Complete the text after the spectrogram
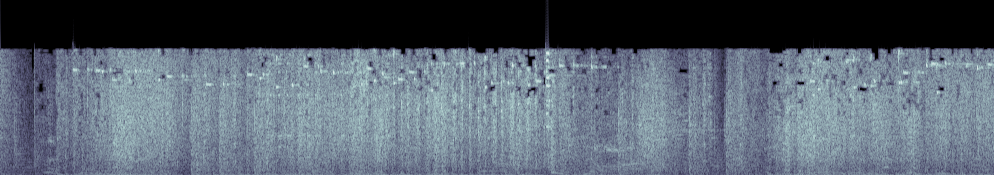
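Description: Gunfire and energy blasts crackle and boom in rapid bursts.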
